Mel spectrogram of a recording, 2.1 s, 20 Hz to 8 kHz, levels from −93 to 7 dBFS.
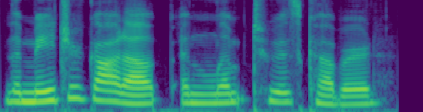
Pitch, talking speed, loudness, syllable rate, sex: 210 Hz, 255 wpm, -16 LUFS, 6.7 syllables/s, female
